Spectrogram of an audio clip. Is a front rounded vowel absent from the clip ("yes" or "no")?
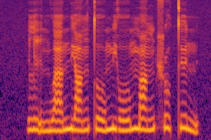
no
